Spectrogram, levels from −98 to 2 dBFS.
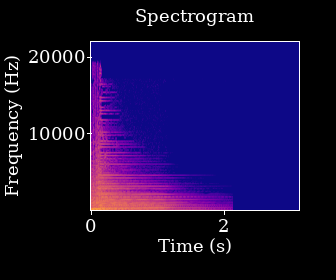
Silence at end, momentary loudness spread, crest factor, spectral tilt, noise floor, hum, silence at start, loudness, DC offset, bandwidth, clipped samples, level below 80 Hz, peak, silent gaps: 1 s; 20 LU; 22 dB; -5 dB/octave; -60 dBFS; none; 0 s; -29 LUFS; under 0.1%; 17.5 kHz; under 0.1%; -48 dBFS; -8 dBFS; none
